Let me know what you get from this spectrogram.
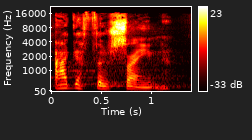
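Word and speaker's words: agathosyne: Now, the word that is used of goodness all over Scripture, and only used in Scripture, is this Greek word that is pronounced agathosyn. Agathosyn. It's a word that's unique, and it means this.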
